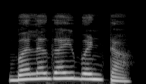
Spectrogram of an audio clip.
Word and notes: ಬಲಗೈಬಂಟ: kannada

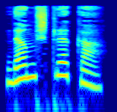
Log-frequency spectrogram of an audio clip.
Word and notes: ದಂಷ್ಟ್ರಕ: Kannada

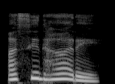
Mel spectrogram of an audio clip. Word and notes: ಅಸ್ತ್ರಿ: Kannada

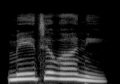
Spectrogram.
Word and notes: ಮೇಜುವಾನಿ: mējuvāni

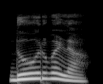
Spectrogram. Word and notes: ದೋರ್ವಳ: dōrvaḷa

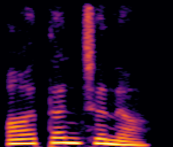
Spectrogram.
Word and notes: ಆತಂಚನ: Kannada; ātañcana

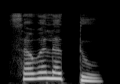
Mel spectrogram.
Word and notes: ಸವಲತ್ತು: savalattu

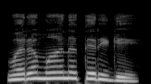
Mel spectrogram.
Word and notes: ವರಮಾನತೆರಿಗೆ: kannada

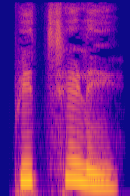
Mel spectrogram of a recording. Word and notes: ಪಿಚ್ಛಲ: picchala

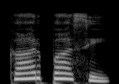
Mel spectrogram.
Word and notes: ಕೂರ್ಪಾಸ: kūrpāsa

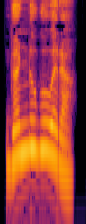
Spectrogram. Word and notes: ಗಂಡುಗುವರ: Kannada

